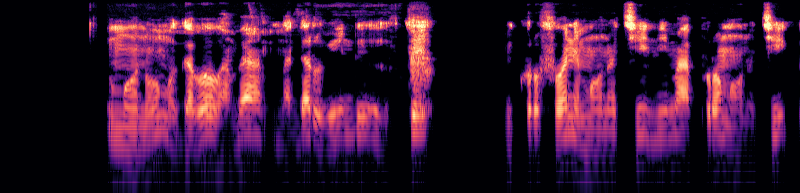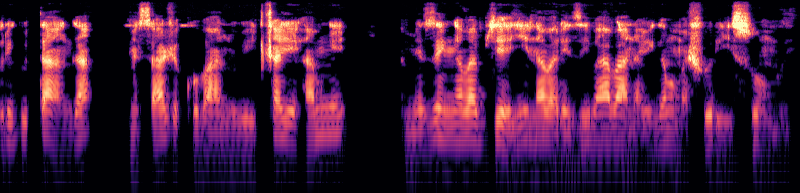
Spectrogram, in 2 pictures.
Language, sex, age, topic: Kinyarwanda, male, 25-35, education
